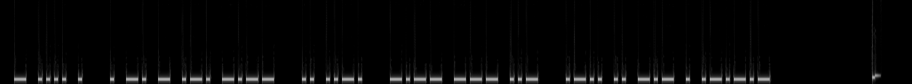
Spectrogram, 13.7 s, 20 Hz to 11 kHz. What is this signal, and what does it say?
Morse code, heard as a keyed tone, about 20 wpm, 700 Hz. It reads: THE ENTRY IF YOU LIKE.
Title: Sentences from Top 1500 Words 20wpm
